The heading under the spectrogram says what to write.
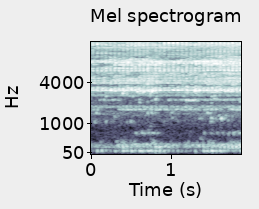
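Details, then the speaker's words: Honda Vario 125 scooter before service: idle surges and sags instead of holding steady, a hunting note; unstable idle later traced to a dirty idle actuator and throttle body. "Hai ini stasionernya nggak bisa Sabil ya"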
